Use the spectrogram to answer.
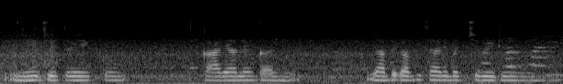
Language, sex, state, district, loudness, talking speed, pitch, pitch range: Hindi, female, Bihar, East Champaran, -29 LUFS, 160 wpm, 190 Hz, 190-200 Hz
